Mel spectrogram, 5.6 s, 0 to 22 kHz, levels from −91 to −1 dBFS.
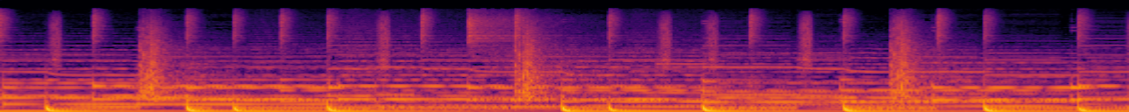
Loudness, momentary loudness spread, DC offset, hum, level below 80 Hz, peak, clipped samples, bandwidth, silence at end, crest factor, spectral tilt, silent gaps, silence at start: -24 LUFS; 5 LU; under 0.1%; none; -28 dBFS; -6 dBFS; under 0.1%; 16 kHz; 0 s; 16 dB; -5.5 dB/octave; none; 0 s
